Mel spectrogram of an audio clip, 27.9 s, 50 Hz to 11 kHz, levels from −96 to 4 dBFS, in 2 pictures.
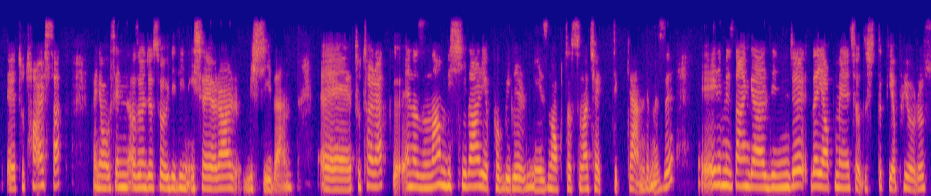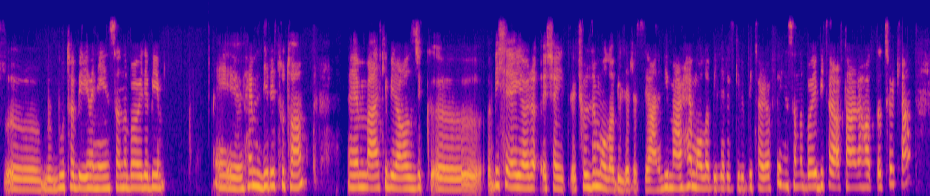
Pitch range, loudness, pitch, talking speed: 185-220 Hz, -22 LUFS, 200 Hz, 135 wpm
